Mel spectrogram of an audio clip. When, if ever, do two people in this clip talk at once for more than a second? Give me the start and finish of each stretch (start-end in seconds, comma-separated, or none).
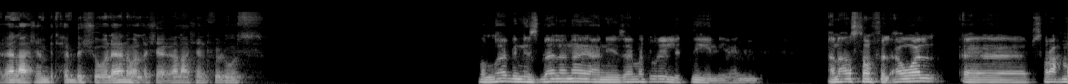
none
